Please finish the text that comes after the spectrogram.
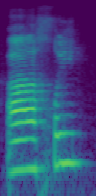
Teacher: आखी आखे नहीं कहना, आखी रॉ मुफखम पढ़ी जाएगी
